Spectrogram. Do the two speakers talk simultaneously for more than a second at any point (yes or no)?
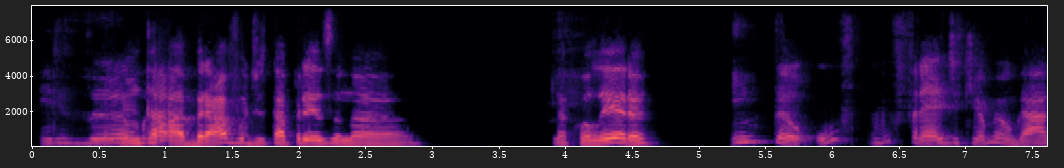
no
